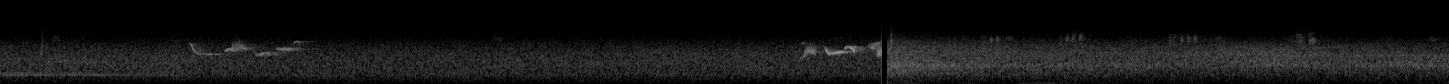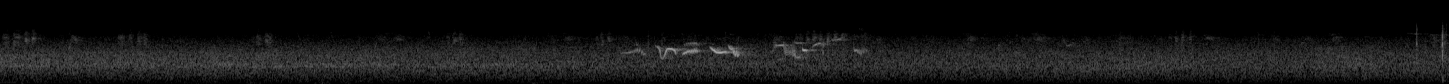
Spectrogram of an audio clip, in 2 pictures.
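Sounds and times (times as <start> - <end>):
small bird chirping: 14.3 - 16.1
click: 28.6 - 28.9.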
